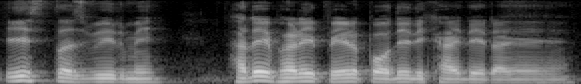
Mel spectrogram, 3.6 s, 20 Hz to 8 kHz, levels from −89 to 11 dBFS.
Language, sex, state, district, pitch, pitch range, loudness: Hindi, male, West Bengal, Alipurduar, 115 Hz, 105-130 Hz, -17 LUFS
